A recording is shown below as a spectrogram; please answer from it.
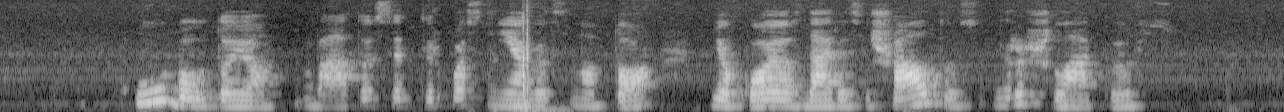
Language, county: Lithuanian, Vilnius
